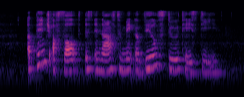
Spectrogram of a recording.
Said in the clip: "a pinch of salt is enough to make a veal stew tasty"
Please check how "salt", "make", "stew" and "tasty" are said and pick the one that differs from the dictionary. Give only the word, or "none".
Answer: none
